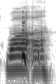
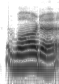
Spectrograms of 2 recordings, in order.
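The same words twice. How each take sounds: First: The T in the middle is clearly pronounced. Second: The T in the middle sounds like a D. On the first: "I pronounce the T when I say it" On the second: "like with a D"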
